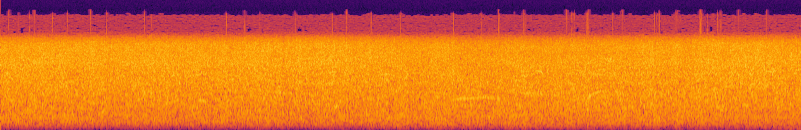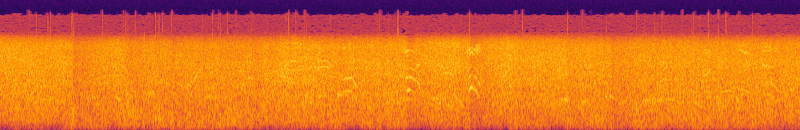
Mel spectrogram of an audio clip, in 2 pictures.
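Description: Small waves wash and break on the shore.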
